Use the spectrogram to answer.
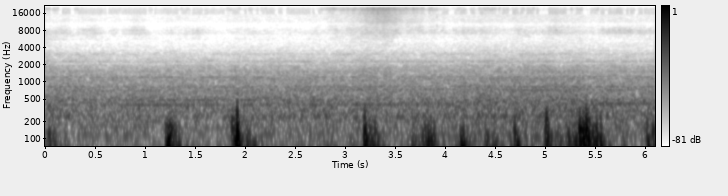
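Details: Normal heart sounds heard with the stethoscope diaphragm: soft, low lub-dub in a steady normal sinus rhythm, with no blowing or swishing murmur and no tachycardia.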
